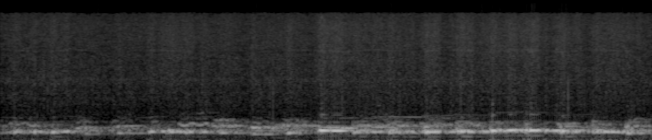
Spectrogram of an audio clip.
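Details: Orchestral choral music heavily muffled and dull, only low tones left and no clear high sounds: simulation of profound hearing loss, as imagined for Beethoven's progressive deafness, with ears whistling and buzzing day and night.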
